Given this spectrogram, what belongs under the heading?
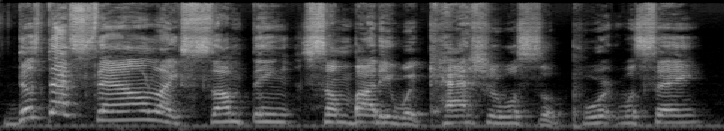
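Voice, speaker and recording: A man with a high, husky voice reacts to a clip, exasperated and firing rhetorical questions. His pitch swings widely, yet his pace stays slow and deliberate. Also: expressive, fairly bright tone. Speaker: reaction video host. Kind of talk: profane reaction commentary.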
